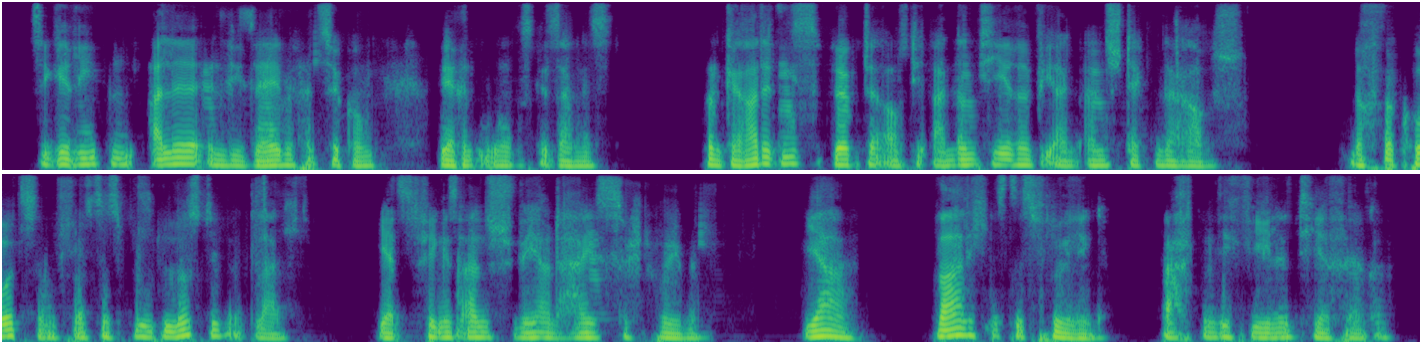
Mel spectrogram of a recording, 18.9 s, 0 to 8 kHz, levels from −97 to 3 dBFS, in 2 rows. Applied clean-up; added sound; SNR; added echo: neural mask model Resemble Enhance denoiser.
